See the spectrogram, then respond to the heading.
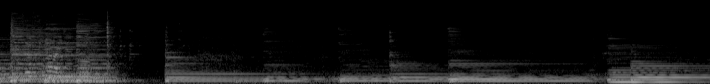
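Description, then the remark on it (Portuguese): Acoustic guitars are tuned by ear: single plucked notes and strummed strings ring out one after another, each left to sustain and decay, clear with no talking. “Você está afinado os violões aqui, mas.”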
